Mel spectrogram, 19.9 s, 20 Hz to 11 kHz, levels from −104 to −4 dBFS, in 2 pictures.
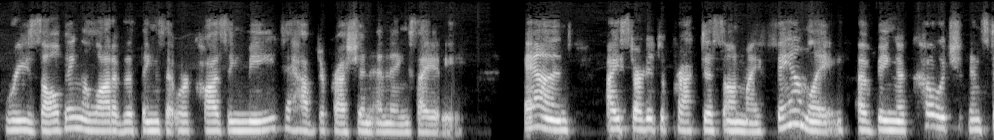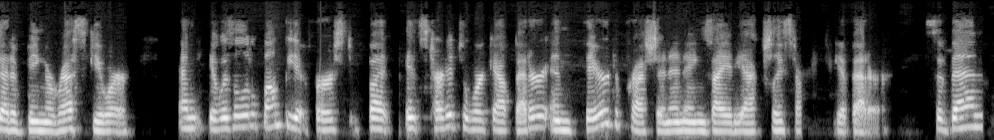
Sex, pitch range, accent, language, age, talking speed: female, 170-200 Hz, American, English, 30-49, 180 wpm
